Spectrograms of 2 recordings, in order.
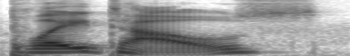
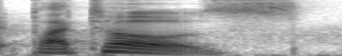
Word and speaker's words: plateaus: in its singular form in its plural form it's pronounced how the English pronounce it it's not even how the English pronounce because it's not play toow you know what I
